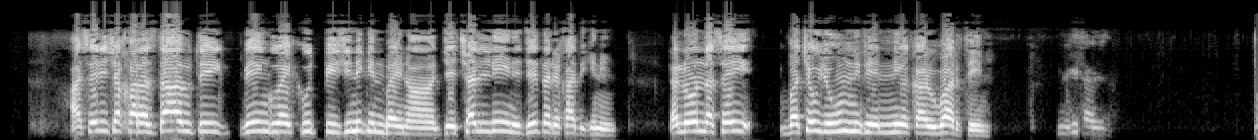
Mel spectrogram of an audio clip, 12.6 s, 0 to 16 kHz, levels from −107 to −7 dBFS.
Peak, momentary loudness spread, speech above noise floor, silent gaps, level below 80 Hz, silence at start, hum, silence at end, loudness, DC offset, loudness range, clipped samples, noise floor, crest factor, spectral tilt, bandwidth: 0 dBFS; 8 LU; 75 dB; none; -58 dBFS; 0.7 s; none; 0 s; -10 LUFS; under 0.1%; 4 LU; under 0.1%; -85 dBFS; 12 dB; -2.5 dB/octave; 11.5 kHz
